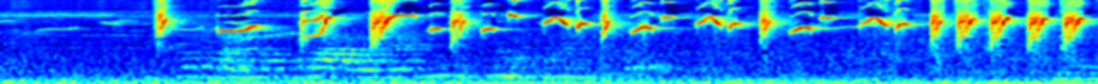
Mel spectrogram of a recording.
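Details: Brown-throated sunbird (kolibri wulung) song, offered as a master recording for training songbirds: a lively, dense run of very high, sharp chirps and quick down-slurred whistles starting after a half-second pause.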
